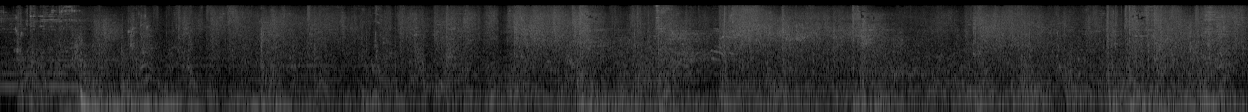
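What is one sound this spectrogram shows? Game battle sounds clash and crackle with spell effects.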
